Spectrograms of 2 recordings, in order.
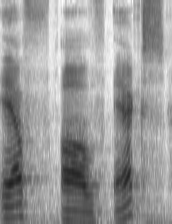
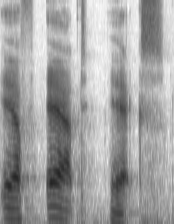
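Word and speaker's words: f(x): would be written as F ofx this is pronounced F ofx it's also sometimes pronounced F ATX the notation is designed to give you that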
